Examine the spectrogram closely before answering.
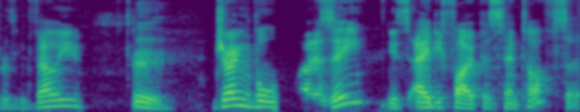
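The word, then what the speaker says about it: FighterZ: Dragon Ball Fighter Z is 85% off, so it's a huge discount. Isn't it pronounced fighters?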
